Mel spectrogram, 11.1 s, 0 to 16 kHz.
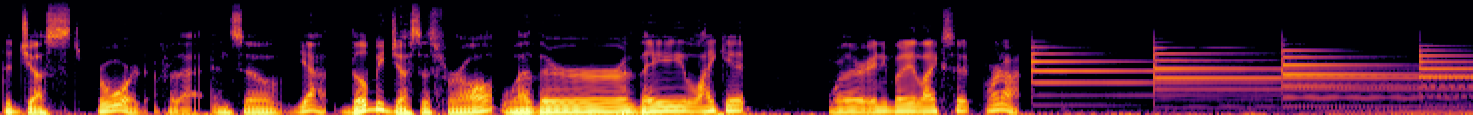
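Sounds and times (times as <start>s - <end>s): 
speech: 0.0s - 7.9s
bell chiming: 7.7s - 11.0s.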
